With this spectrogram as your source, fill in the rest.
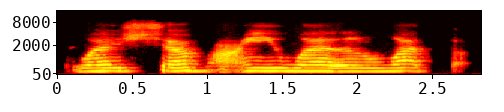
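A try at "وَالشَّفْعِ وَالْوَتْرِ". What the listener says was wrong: Mana R-nya?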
